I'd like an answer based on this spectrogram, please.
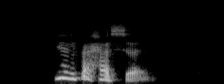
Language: Kabyle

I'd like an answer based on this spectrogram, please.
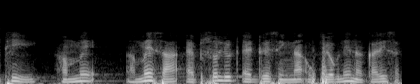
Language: Gujarati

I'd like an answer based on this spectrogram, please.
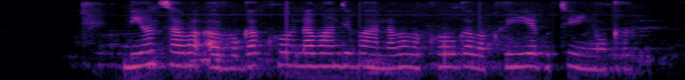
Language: Kinyarwanda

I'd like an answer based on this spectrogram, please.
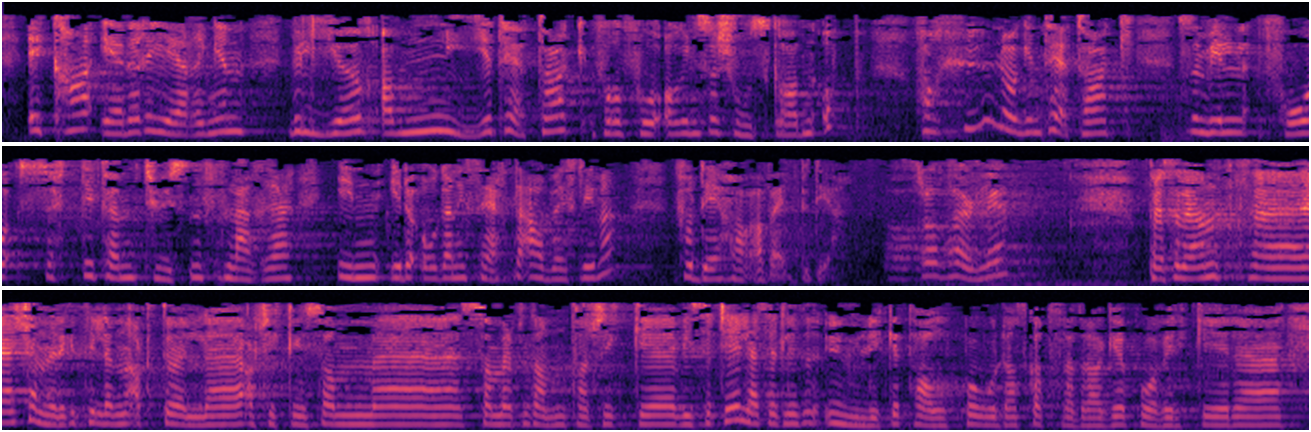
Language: Norwegian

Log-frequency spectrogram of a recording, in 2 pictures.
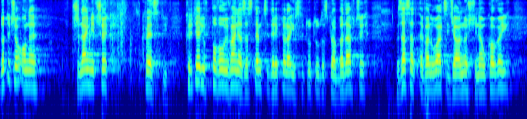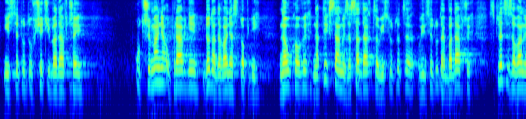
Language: Polish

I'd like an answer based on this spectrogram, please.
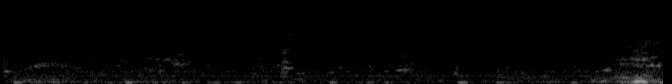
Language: Sidamo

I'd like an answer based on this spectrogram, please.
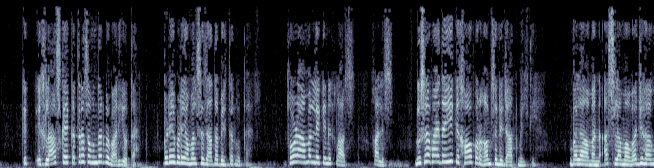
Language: Urdu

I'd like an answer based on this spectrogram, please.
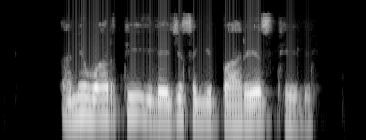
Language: Phalura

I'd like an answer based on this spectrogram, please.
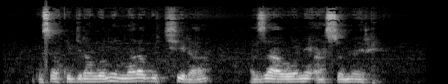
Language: Kinyarwanda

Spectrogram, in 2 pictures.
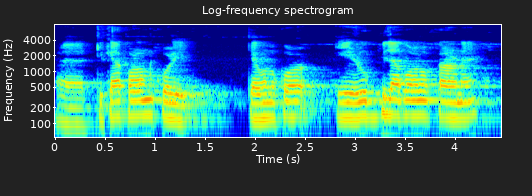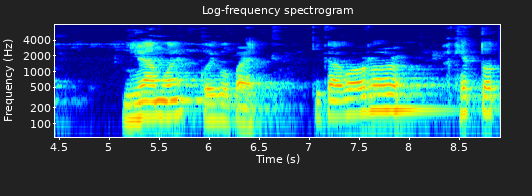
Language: Assamese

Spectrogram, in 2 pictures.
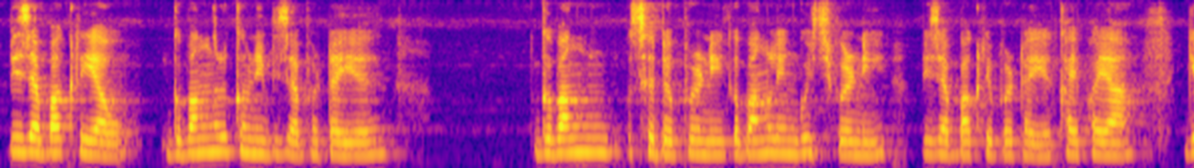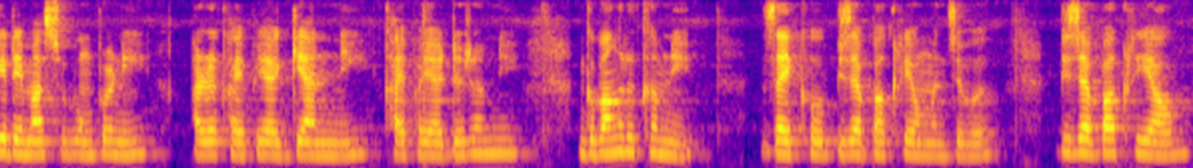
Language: Bodo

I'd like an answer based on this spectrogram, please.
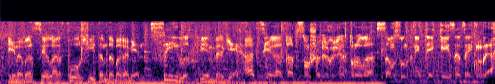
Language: Kazakh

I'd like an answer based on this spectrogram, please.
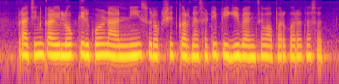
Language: Marathi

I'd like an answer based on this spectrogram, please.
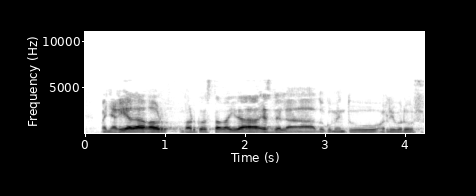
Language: Basque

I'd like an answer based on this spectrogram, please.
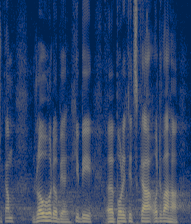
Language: Czech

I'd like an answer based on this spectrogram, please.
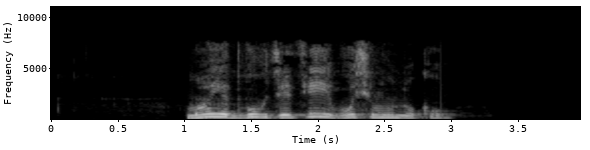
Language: Belarusian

